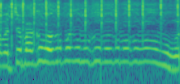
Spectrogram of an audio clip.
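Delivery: high, frantic urging to flee; high-pitched panicked run-run cry. Pretend. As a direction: yell at the toy child to run, voice jumping up high. Toy child urged to flee.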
